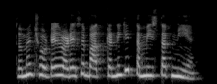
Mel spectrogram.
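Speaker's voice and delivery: ordinary delivery, nothing marked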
